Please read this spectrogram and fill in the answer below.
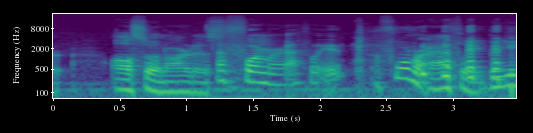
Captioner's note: laughs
